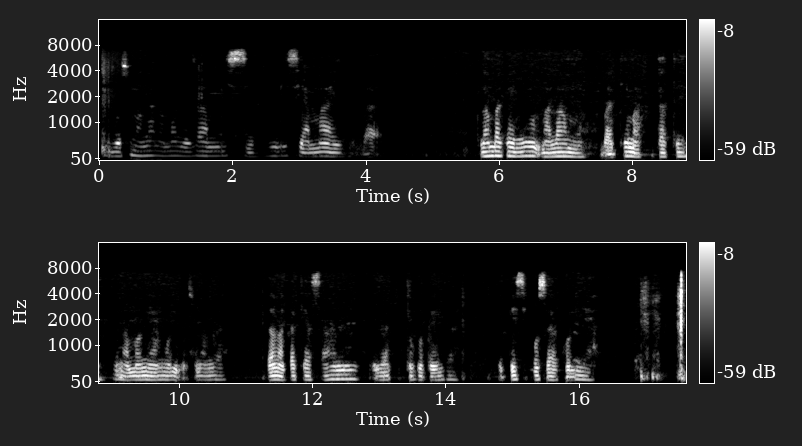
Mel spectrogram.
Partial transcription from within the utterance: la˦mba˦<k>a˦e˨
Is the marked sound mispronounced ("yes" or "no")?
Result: no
